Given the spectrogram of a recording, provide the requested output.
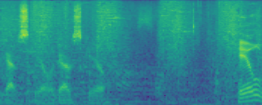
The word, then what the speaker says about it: Kayle: scale I gotta scale kale rhymes with scale yeah what's scarier a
